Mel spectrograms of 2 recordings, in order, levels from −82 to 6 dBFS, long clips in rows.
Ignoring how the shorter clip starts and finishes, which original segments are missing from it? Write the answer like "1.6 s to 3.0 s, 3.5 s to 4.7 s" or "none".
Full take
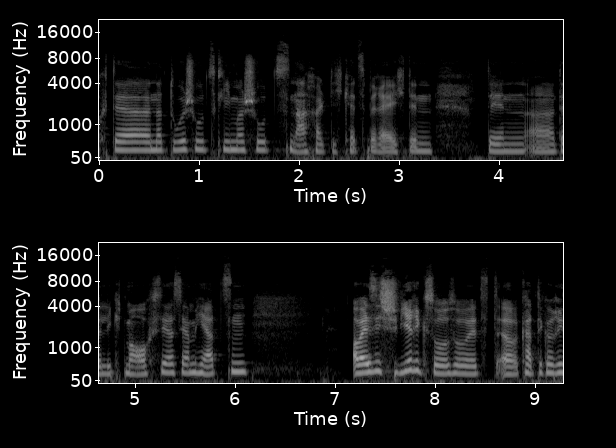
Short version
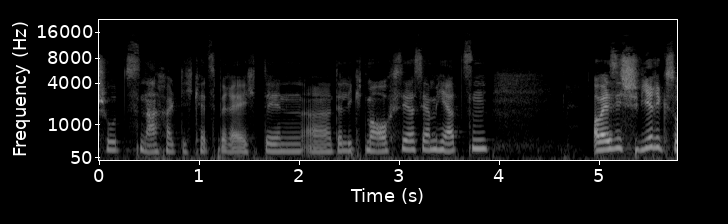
3.1 s to 3.8 s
